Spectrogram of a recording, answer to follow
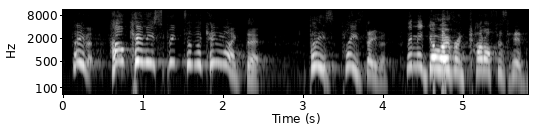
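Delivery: high-pitched, pleading outrage; indignant follower. Retold or imitated. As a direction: beg fiercely on the king's behalf. Acting indignant Abishai begging David.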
